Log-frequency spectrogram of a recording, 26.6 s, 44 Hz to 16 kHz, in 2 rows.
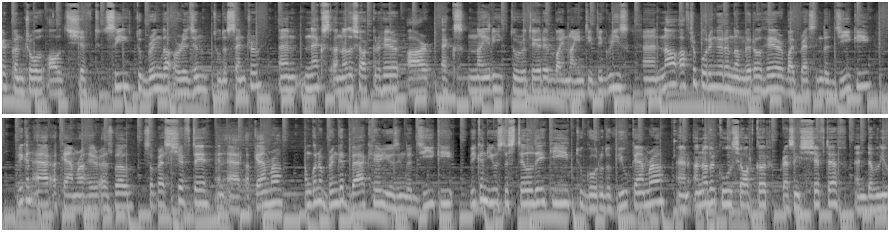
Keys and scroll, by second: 0.4 ctrl+alt+shift+c, 6.0 r, 6.6 x, 7.1 9, 7.8 Return, 8.6 g, 10.0 s, 10.4 g, 11.6 g, 12.7 shift+a, 17.4 g, 19.0 g, 23.9-26.5 typing.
